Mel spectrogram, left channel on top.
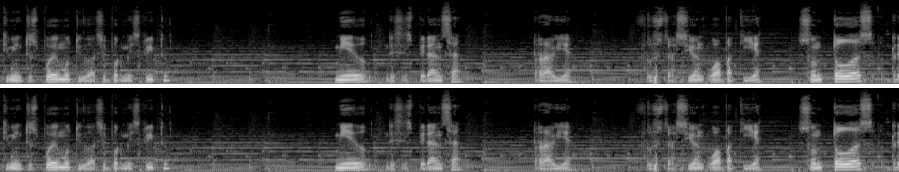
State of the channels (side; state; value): both; identical; correlation 1.00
